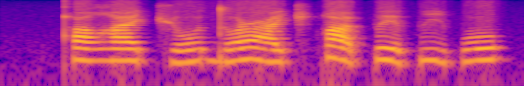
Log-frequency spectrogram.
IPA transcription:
qʰo˥ʁæ˥ t͡ʃo˨˦ do˨˦ʕe˨˦t͡ʃqæ˥˩ pe˥˩pi˥˩po˥

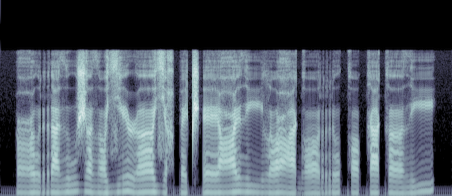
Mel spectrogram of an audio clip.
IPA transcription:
ʕora ðuʒʌðɔ zʲɘ ɹʌːzʲɛχpɛt͡ʃʼɛː ʕɘðiː lɔʕaɡɔː rokɔkakʌː ði

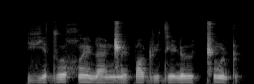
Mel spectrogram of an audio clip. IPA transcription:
vʲædu χʷẽɳæŋ͡ǁøpɑ ɖydiɳɯ ǁũʈ

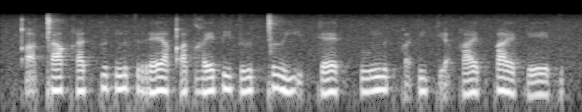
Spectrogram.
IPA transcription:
qʼa̰˥˨ǀa˨˦ qʰe˩˧˩tkɯ˥˨tŋɯ˥˨t rɛː˩˧˩qʼʌ˩˧˩tʁeː˨˦t i˨˦tɯː˩˧˩tǀɯː˥˨ jḭ˥t kɛː˩˧˩tpʰu˨˦ ŋɯ˥˨tqḛ˨˦ti˥˨ kḛ˨˦ qɛː˩˧˩tqɛː˥˨ keː˩˧˩t

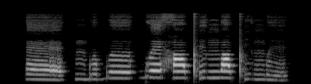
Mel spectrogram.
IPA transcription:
ɛ˨ | mbə˨bə˦ | ɡʷɛ˦hɑ˦pʼɪ˦ŋʷɑ˦ pʼi˨ŋʷɪ˨

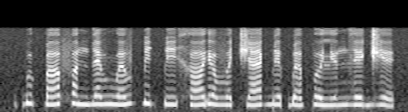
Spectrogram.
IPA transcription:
ɓuk͡pʌfʌ ndɛvwəvk͡pi k͡pixʌɾʲɔv ət͡ʃæɡ͡bɪ ɓə pʊlʲʊ nzɪd͡ʒɪ

